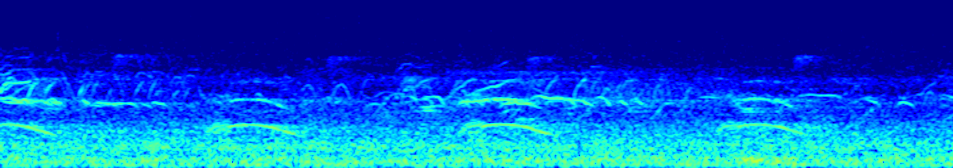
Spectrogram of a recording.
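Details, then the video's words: Two hungry Great Blue Heron chicks at their nest give arched, nasal squawks, several overlapping, about every two seconds, over a steady rushing background noise; their begging calls mean they want breakfast. "Great Blue Heron Chicks - anxious for breakfast."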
